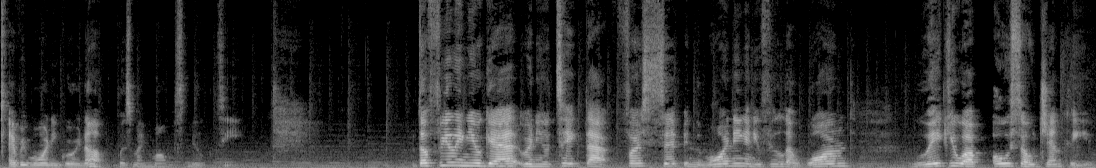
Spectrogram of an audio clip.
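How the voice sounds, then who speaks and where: A young woman from Sri Lanka, a singer-songwriter, speaking casually to camera in a warm, grateful way. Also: mid-range voice, a little slow, soft background music. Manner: warm, grateful, often laughing softly.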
